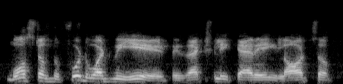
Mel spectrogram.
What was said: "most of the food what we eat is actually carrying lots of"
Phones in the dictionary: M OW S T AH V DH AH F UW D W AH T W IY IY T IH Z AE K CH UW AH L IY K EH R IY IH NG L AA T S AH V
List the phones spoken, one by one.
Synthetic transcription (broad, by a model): M OW S T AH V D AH F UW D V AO T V IY IY T IH Z AE K CH UW AH L IY K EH R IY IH NG L AA T S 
